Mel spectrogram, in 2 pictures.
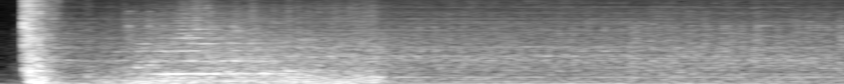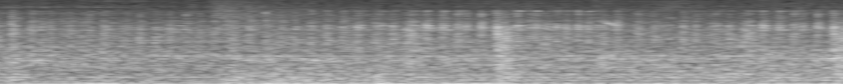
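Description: A sharp metallic clang as a heavy round floor hatch is pulled open, then a loud rushing noise for about two seconds. After that comes a steady, low mechanical drone from the shaft below.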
